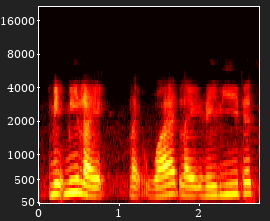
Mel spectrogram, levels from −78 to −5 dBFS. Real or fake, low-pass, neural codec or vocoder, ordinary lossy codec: real; 7.2 kHz; none; AAC, 32 kbps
